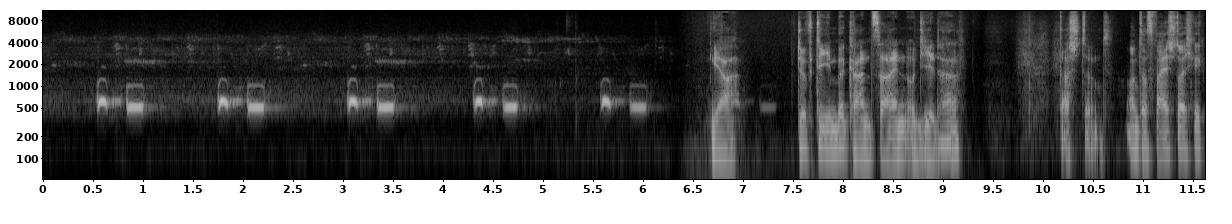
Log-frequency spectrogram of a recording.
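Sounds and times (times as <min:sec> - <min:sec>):
common cuckoo two-note call: 0:00.6 - 0:01.2, 0:01.8 - 0:02.4, 0:03.1 - 0:03.6, 0:04.3 - 0:05.0
speech: 0:06.7 - 0:07.0, 0:07.6 - 0:11.6.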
